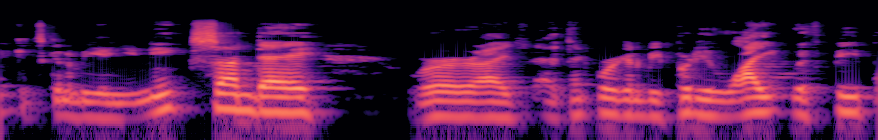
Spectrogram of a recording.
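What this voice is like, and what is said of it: Slightly scratchy voice. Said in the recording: “if my voice is a little scratchy, I've been sick this week”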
